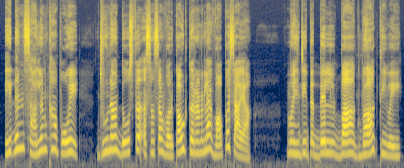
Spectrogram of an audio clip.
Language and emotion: Sindhi, happy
